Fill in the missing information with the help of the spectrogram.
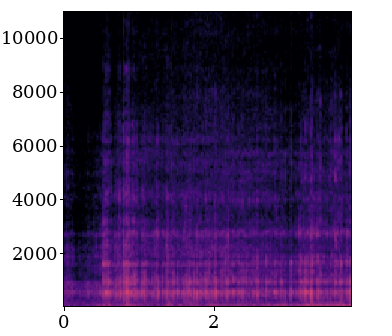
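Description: Long natural nails scratch slowly and hard across the flat lid of a closed, hollow tan wooden box with a carved edge. After a quiet start, a continuous rough scraping begins at about half a second, carrying a steady hollow tone near 550 Hz with bright, grainy texture throughout.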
